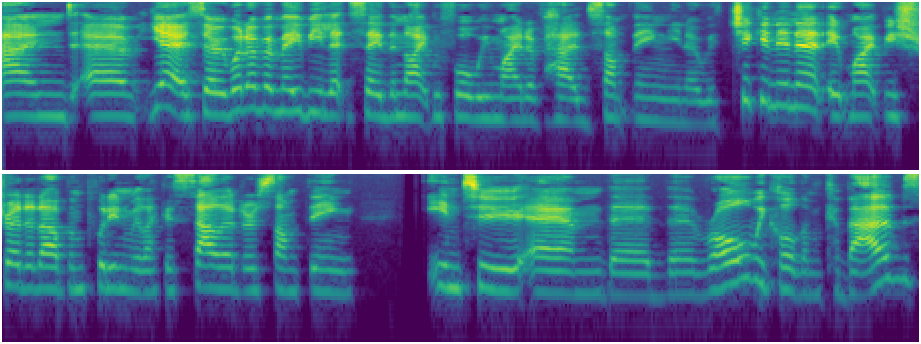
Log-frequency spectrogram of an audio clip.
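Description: A bright, sharp tone at a fairly quick pace, with ordinary pitch variation and a very clean recording against a silent background. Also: woman, medium pitch for a woman. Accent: Australian. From Sydney, Australia. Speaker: content creator and teacher. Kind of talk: casual interview.

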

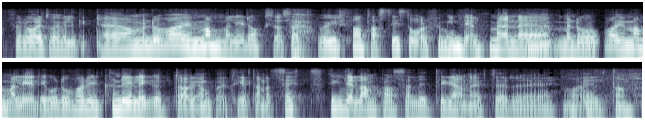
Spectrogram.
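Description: Speaking at a fairly quick pace, a woman uses a normal speaking voice at medium pitch with ordinary pitch variation. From western Sweden, Gothenburg area. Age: 30s. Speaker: Olympic archer. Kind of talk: interview.

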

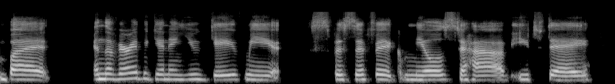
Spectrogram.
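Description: Recorded dry and close with no echo, a woman talks at a fairly high pitch. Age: 20s. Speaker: travel nurse. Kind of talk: casual interview.

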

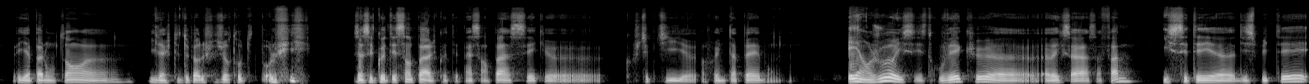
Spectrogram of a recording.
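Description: Speaking at a moderate pace, a man with a fairly low pitch and a dark, mellow tone uses ordinary pitch variation and big swings in loudness. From France, western Paris suburbs. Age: 20s. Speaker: anonymous young patient sharing his story. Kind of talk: personal testimony. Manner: hesitant, with many fillers.

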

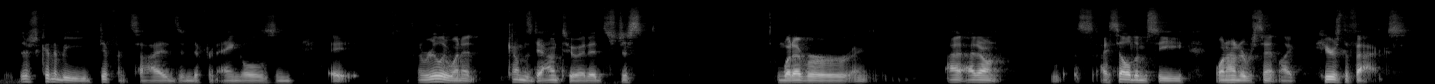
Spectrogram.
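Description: A man with an American accent speaks at a moderate pace in a very deep, low, dark and mellow voice. He uses ordinary pitch variation and takes long, frequent pauses. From Texas, Kerrville. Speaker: mentor and creative. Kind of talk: casual chat.

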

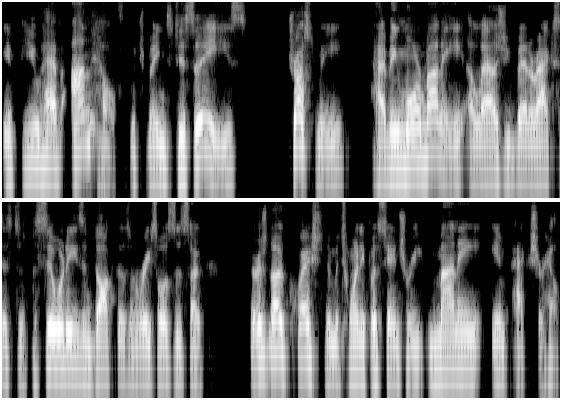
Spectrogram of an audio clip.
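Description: A normal speaking voice with lively intonation at a fairly quick pace, the sound dry and close with no echo. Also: man, fairly high pitch for a man. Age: 50s. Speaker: business coach and speaker. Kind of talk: interview conversation.

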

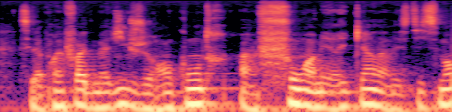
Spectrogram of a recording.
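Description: A man's somewhat breathy voice at medium pitch, fairly quick in pace, with ordinary pitch variation. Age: 50s. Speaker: entrepreneur. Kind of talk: casual interview chat. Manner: halting, many repetitions.

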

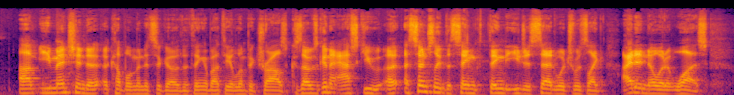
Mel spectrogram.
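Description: With an American accent, a man at medium pitch talks at a very fast pace with hardly any pauses and fairly even intonation. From Iowa. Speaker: podcast host. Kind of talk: interview.

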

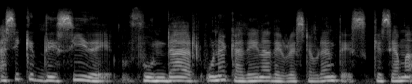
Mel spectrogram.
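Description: Over a silent background in a very clean recording, a woman talks at a fairly low pitch with fairly even intonation. She has an unremarkable speaking voice. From United States. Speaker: author and visual artist. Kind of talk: casual chat.

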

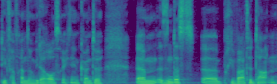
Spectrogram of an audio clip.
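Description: The man's voice has a dark, mellow tone. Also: very clean recording, silent background. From Berlin, Germany. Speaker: speech recognition researcher. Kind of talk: casual podcast interview.

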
